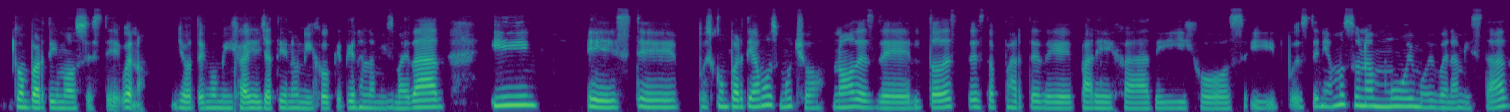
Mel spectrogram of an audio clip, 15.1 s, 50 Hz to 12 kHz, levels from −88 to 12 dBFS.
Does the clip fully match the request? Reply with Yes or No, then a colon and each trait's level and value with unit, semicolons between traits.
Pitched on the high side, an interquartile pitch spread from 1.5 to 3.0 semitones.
No: high, 195 Hz; average, 3.4 semitones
